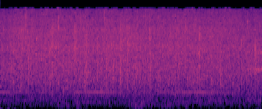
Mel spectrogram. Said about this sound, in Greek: Ανέβηκα στο κατάστρωμα σαν είχε πια ανοιχτώσει. Έβρεχε.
